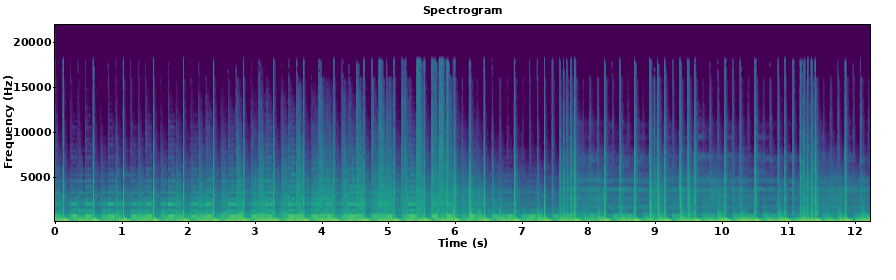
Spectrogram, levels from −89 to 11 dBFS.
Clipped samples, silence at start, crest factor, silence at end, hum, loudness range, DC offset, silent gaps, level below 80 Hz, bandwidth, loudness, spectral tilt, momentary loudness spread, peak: under 0.1%; 0 s; 8 dB; 0 s; none; 1 LU; under 0.1%; none; -16 dBFS; 15 kHz; -16 LUFS; -6.5 dB/octave; 2 LU; -4 dBFS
